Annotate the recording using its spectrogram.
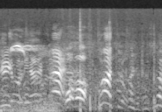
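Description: Men's voices shouting and calling out during a football passing drill, with several short sharp knocks of the ball being kicked in the second half.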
